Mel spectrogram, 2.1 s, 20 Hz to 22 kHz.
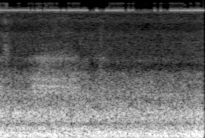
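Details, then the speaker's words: Daikin Fit 16-17 SEER fully modulating AC paired with modulating furnace, unit on high: smooth steady fan whoosh with only faint compressor hum, mostly fan noise; normal running at full capacity. "Sounds like about full blast. You notice that you're just listening to basically fan noise, a little bit of compressor noise. It's really mostly just the fan."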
